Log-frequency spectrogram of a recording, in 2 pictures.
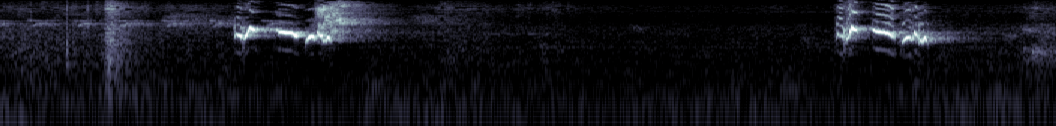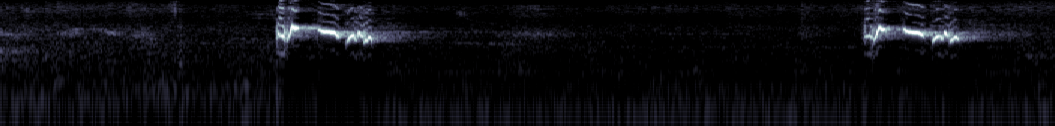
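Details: Sooty-headed bulbul singing energetically to set off other bulbuls: short bubbly, warbled phrases repeated about every three seconds, four phrases with quiet gaps and a faint low hum between.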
